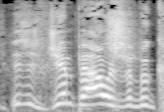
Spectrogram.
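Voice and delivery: high, loud hotline announcer; Jim Powers. Retold or imitated. Hotline host announces himself to callers, loud and high. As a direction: belt out a hyped host introduction. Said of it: "That was his name".

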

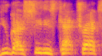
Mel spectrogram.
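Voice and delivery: high-pitched imitation of an agitated homeowner; all fired up. Homeowner to the hunters about tracks, fired up. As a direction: retell him worked up, voice jumping high. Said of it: "He was all fired up".

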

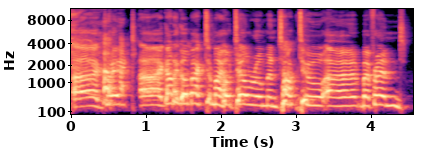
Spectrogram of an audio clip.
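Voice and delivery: high, awkward character voice; hammed-up awkward politeness; flustered evasive traveller. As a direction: brush off the question uneasily. Flustered Bobbert excuses himself.

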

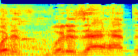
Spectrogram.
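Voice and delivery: laughing fast in disbelief. Real, not acted. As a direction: blurt it out through laughter.

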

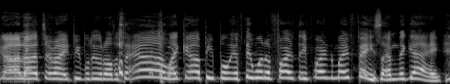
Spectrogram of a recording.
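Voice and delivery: high, hammed-up nonchalance; mocking his own reassurance to the model, high and breezy. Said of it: "why the fuck would I just immediately go".

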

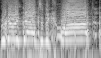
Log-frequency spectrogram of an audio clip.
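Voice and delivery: high, loud playful chant; mock excited pupils. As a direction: cheer like giddy kids. Pupils voiced mocking.

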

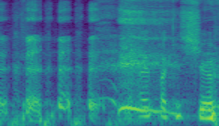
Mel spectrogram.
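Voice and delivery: laughing. Real, not acted. Laughing teasing about the confession.

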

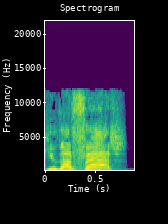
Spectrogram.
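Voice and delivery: put-on high, blunt old-lady jab; blunt grandma. Grandma greeting a relative with a tactless jab, high blunt voice. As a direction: say it with zero filter like a tactless grandma. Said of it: "grandma Fela would ... just be like".

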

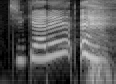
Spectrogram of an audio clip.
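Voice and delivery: high, loud anxious squeal; panicky high question. Retold or imitated. Asking the nurse mid-draw, high panicky squeal.

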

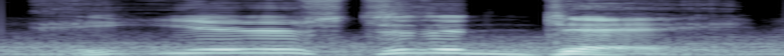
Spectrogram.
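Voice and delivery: slow, cold, measured cut-in; icy interruption. A narrator's reading. Louise cuts off her ex, icy and slow. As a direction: freeze him out, word by word. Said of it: "Louise icily interrupted".

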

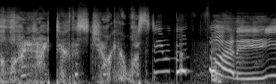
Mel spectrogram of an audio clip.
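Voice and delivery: high breathless whisper of regret; scared inner whisper; panicked whisper. Retold or imitated. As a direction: whisper it like you're about to get beaten. Inner thought while scared.

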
